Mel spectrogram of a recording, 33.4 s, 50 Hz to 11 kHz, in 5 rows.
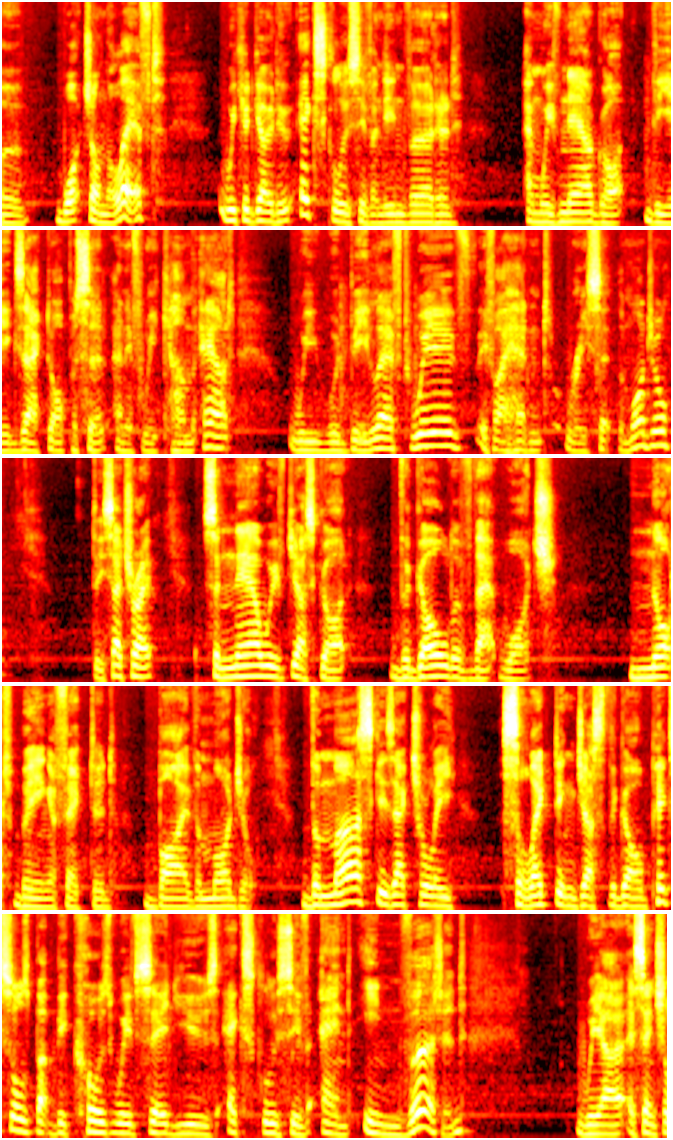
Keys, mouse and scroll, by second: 2.7 click, 4.2 click, 8.6 click, 10.6-11.2 ctrl+alt+scroll up 2, 11.9-12.3 ctrl+alt+scroll up 2, 13.5 click, 27.2-27.7 ctrl+alt+scroll down 2, 28.1 ctrl+alt+scroll down 2.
